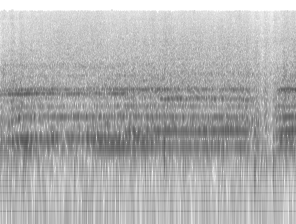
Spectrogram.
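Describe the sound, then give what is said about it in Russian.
A train pulls away from a station platform, its long, steady horn sounding over a constant rumble of rolling cars as it speeds up. The loud, continuous blast briefly dips and falters just before the end. “Но поезд тронулся, и каштанка пошла рядом с вагоном.”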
